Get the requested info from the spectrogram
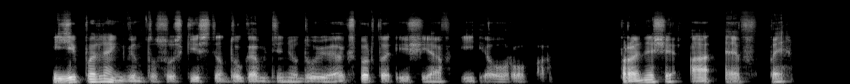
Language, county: Lithuanian, Klaipėda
